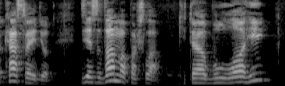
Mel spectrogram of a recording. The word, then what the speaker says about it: كتاب الله: Китабуллахи. كتاب. Да, вот слово. Смотри, Китабуллахи, вот это называется ляму тавхим. То есть грубая лям. Когда мы говорим Аллах, то есть лям произносим грубо, а когда произносим мягко.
